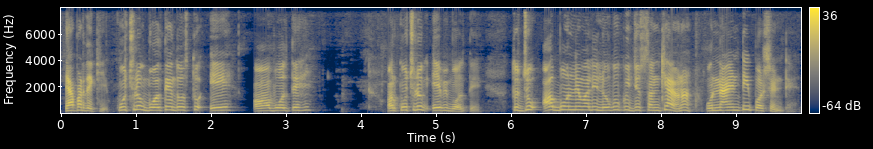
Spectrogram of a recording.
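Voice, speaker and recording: Repetitive grammar teacher. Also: male voice, high voice, highs cut off. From India. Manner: repetitive, drills words slowly, addresses viewers as friends. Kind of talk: classroom-style lesson.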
